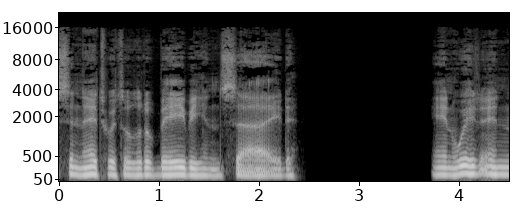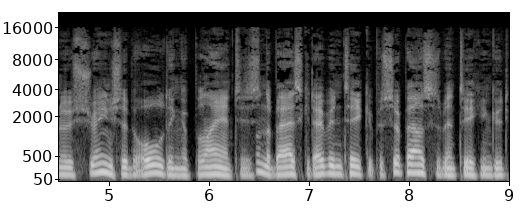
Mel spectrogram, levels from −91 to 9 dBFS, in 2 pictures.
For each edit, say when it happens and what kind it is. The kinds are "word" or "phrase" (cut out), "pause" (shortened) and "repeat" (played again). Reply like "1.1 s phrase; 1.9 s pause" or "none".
5.2 s word; 6.5 s word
